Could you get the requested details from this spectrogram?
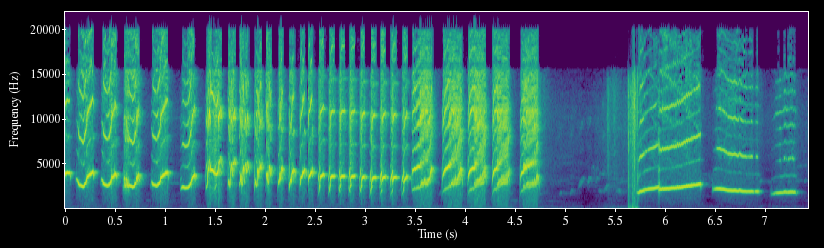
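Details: Caged white-rumped shama in full gacor song for provoking another bird: rapid looping whistles, a long accelerating trill of repeated notes, a sharp click, then clear drawn-out rising whistles.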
